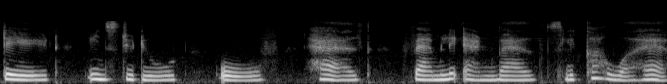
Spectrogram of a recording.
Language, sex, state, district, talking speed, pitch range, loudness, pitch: Hindi, female, Himachal Pradesh, Shimla, 90 wpm, 200-225 Hz, -17 LUFS, 215 Hz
